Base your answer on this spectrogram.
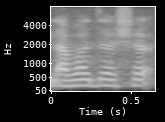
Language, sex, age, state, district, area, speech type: Sanskrit, female, 45-60, Tamil Nadu, Coimbatore, urban, spontaneous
